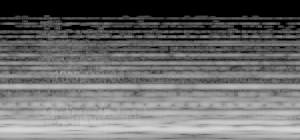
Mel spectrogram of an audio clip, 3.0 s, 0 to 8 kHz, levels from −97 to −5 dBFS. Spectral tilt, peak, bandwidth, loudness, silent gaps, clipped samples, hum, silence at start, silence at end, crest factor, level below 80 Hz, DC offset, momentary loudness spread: -12 dB/octave; -10 dBFS; 5.6 kHz; -22 LUFS; none; under 0.1%; none; 0 s; 0 s; 10 dB; -48 dBFS; 0.3%; 1 LU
